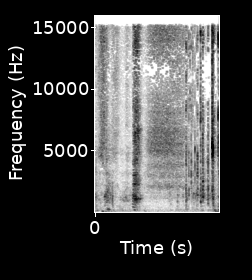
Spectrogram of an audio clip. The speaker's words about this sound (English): Has that like old school keyboard.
